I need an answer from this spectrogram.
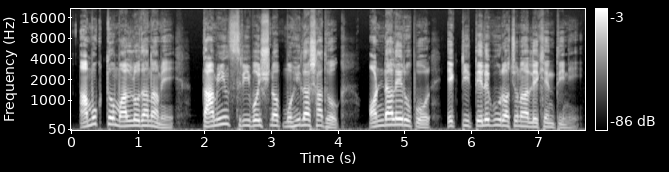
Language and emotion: Bengali, neutral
